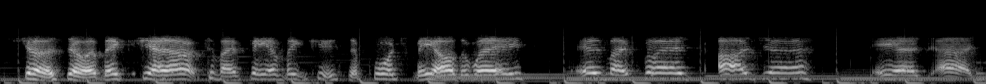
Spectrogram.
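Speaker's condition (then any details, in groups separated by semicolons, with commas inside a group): Cerebral palsy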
